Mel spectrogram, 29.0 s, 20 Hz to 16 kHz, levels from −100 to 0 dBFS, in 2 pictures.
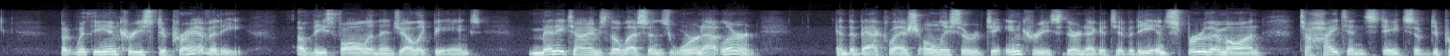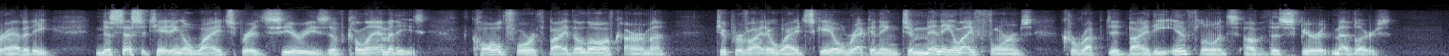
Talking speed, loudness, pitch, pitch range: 135 wpm, -15 LUFS, 120 Hz, 115-140 Hz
